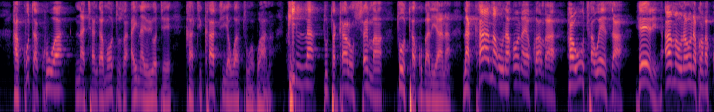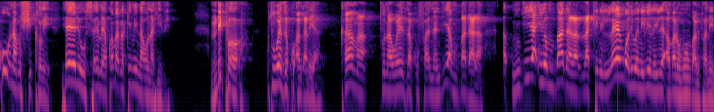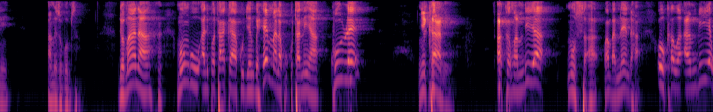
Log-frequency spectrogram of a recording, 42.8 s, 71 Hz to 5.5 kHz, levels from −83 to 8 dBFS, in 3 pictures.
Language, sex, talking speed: Swahili, male, 100 wpm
